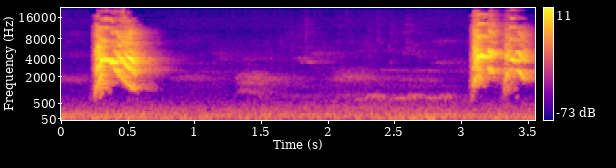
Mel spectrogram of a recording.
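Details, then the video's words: Alexandrine parakeet kept as a talking parrot, enjoying morning time; two loud raspy screeches nearly three seconds apart, with faint soft notes between. "alexandrine parrot enjoying morning time"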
